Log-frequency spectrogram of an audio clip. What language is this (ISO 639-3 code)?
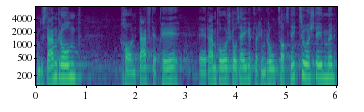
gsw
